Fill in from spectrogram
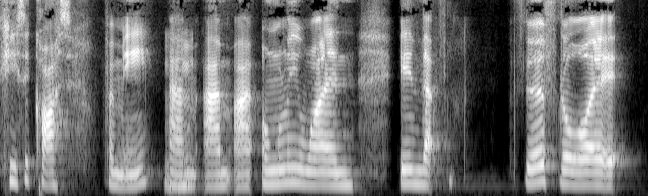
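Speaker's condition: Down syndrome; adult woman

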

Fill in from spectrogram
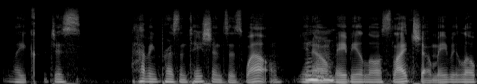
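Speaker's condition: No condition

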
